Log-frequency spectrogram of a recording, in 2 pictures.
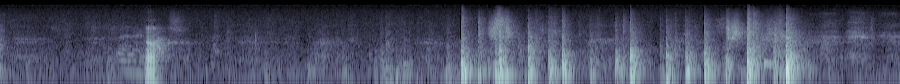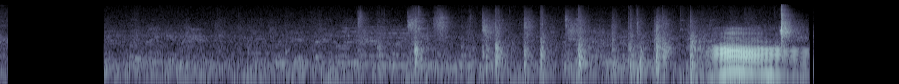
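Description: Feet and hands thump and slide on a wooden floor.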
